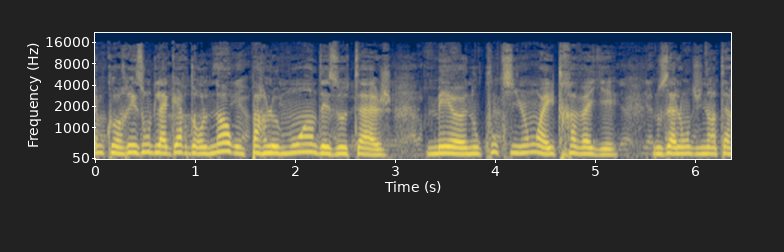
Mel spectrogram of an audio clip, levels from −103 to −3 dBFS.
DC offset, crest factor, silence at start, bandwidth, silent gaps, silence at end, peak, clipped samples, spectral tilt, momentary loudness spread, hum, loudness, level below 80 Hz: under 0.1%; 14 dB; 0 s; 15 kHz; none; 0 s; 0 dBFS; under 0.1%; -6.5 dB/octave; 9 LU; none; -14 LUFS; -40 dBFS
